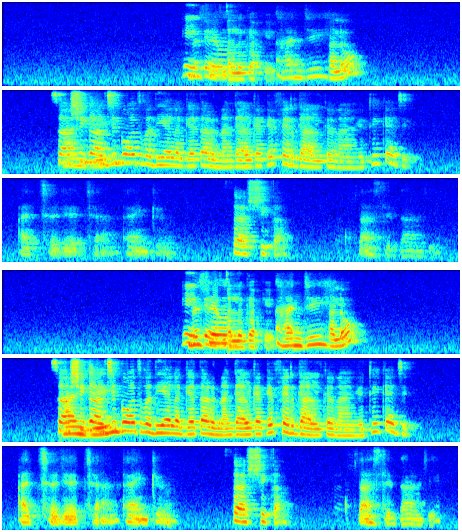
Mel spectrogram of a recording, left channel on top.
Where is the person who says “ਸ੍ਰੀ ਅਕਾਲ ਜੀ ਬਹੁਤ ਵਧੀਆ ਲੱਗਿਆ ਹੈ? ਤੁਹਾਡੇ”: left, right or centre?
Right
